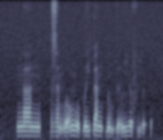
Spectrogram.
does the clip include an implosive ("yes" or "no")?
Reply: yes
